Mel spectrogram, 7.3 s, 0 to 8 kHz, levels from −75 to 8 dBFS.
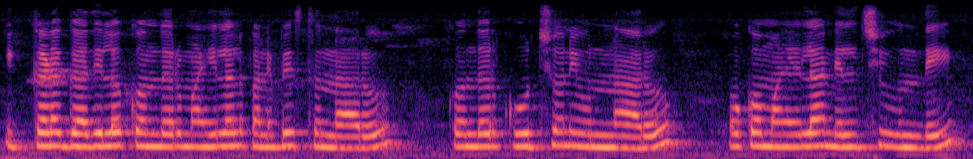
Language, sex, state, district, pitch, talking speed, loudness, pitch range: Telugu, female, Telangana, Mahabubabad, 245 Hz, 100 wpm, -14 LUFS, 235-255 Hz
